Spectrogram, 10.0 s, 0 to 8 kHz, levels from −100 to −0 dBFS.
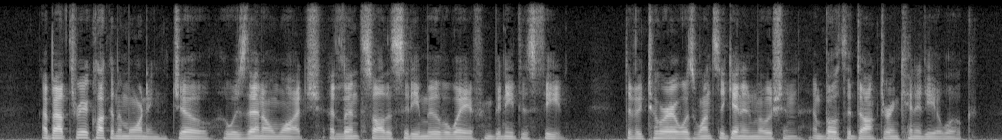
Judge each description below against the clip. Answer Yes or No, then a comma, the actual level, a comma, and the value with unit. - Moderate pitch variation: No, narrow, 1.8 semitones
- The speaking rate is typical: No, fast, 220 wpm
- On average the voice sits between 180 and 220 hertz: No, low, 115 Hz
